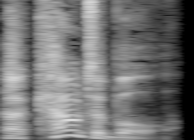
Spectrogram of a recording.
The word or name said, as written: accountable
